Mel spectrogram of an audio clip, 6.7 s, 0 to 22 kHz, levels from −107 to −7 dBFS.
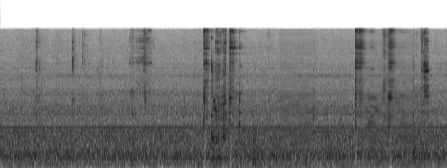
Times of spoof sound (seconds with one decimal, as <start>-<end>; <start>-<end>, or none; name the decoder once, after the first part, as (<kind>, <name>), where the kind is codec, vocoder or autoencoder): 4.2-4.7 (vocoder, Vocos); 5.4-6.2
